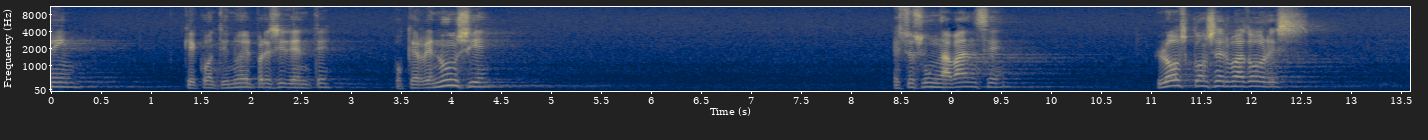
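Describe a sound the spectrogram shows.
An elderly man speaks calmly into a microphone, with long pauses, in an echoing room.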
